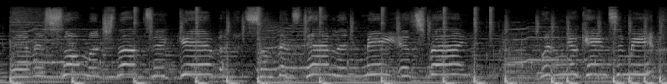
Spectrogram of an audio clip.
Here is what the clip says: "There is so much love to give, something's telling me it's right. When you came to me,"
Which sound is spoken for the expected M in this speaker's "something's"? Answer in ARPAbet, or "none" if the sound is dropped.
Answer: M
